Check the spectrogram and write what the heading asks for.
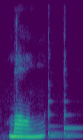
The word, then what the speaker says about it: Hmong: people have difficulty saying the word hmong uh the h is supposed to be silent so when i grew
